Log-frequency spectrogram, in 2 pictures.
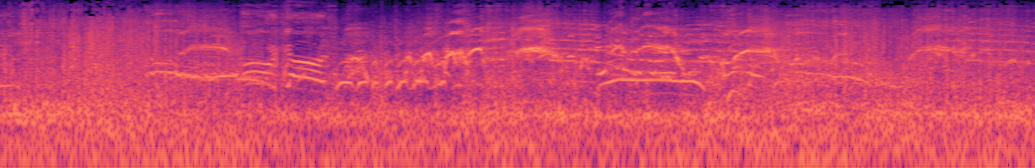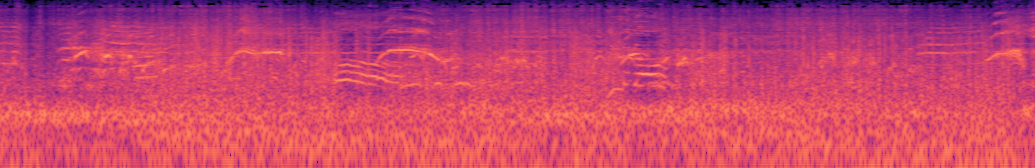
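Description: Steel roller coaster train plunging down its vertical drop and through its inversions: a loud, unbroken rush of wind and track noise, with riders screaming and yelling in short cries over it.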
